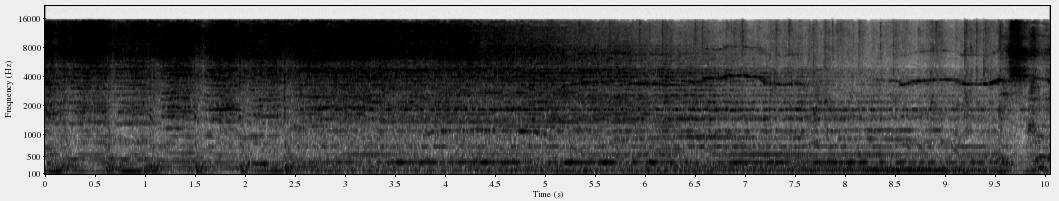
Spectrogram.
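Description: Drum and bass played loud by a DJ through a club sound system. A driving beat gives way after about two seconds to a breakdown of held synth notes, with the highs fading out, and a sharp full-range hit comes just before the end.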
